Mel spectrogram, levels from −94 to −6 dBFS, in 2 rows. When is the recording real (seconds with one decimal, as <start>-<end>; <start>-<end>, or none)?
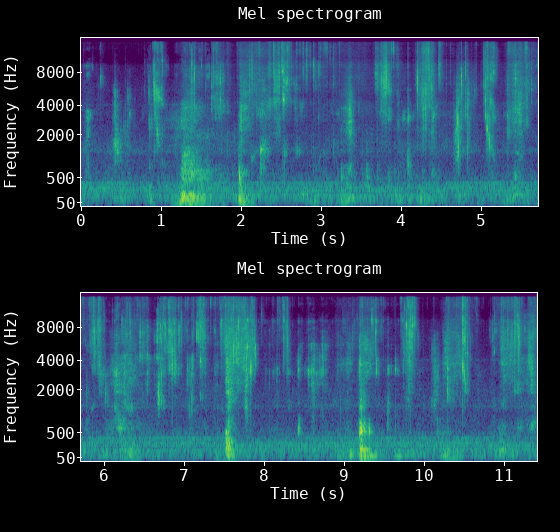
0.0-1.7; 5.7-11.4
